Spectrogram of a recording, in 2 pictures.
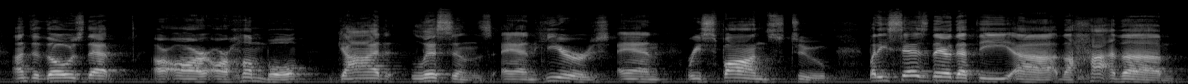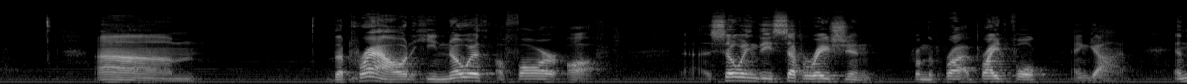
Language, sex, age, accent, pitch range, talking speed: English, male, 40-59, American, 120-165 Hz, 95 wpm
